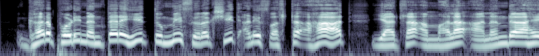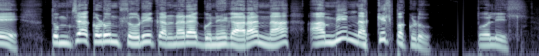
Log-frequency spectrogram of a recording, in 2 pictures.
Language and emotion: Marathi, happy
